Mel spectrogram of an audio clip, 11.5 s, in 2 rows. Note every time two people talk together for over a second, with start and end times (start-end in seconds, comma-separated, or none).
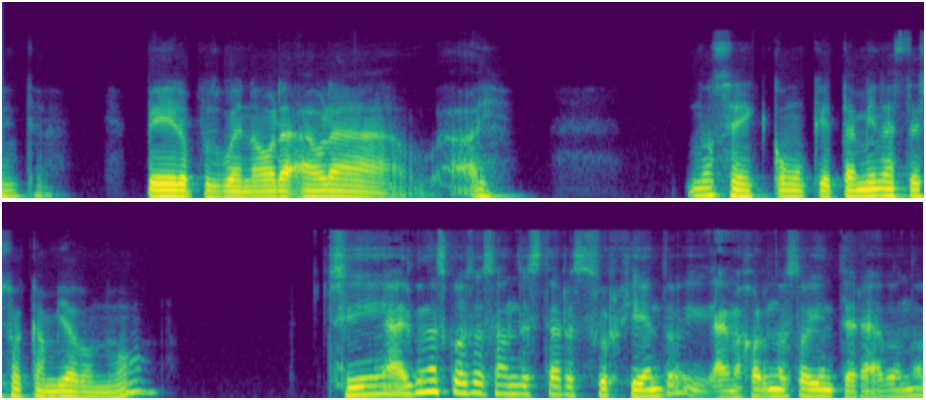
none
